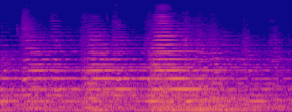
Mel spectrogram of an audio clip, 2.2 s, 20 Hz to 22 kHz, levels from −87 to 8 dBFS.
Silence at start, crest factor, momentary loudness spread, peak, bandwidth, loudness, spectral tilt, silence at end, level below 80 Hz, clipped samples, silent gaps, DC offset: 0 s; 16 dB; 7 LU; -14 dBFS; 18.5 kHz; -28 LUFS; -5 dB/octave; 0 s; -56 dBFS; under 0.1%; none; under 0.1%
